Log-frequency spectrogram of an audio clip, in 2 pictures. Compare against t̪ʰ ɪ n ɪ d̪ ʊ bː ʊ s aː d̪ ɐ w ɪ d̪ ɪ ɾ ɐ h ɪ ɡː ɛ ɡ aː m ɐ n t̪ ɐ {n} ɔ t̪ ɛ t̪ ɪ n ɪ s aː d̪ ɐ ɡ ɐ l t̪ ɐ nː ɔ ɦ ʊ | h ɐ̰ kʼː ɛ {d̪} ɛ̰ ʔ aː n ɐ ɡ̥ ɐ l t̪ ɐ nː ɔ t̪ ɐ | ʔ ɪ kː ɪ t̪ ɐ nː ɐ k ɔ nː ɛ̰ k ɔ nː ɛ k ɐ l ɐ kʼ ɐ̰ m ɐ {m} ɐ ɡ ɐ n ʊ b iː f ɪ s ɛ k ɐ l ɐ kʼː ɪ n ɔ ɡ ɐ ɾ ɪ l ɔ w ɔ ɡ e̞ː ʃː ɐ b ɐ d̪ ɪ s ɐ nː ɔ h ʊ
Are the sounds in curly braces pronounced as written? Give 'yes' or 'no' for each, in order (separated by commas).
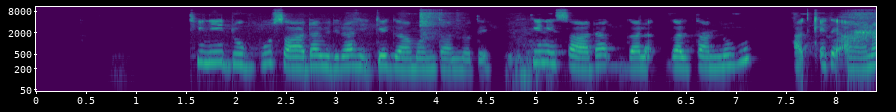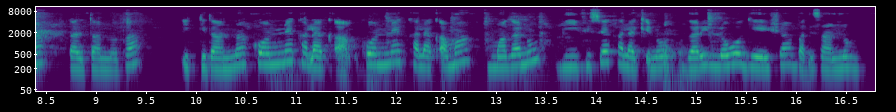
no, no, yes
